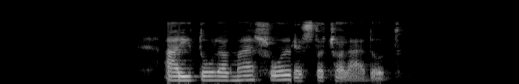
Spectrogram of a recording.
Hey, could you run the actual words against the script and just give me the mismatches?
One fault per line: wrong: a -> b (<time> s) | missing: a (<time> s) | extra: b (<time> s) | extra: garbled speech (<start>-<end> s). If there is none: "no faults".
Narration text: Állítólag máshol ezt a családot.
no faults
